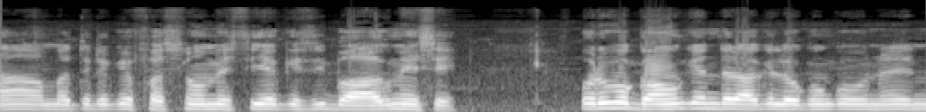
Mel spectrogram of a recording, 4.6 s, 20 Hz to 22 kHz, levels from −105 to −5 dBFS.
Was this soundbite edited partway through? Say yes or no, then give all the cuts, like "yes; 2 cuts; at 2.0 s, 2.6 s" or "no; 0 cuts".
no; 0 cuts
